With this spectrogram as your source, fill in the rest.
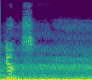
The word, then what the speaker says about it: yinz: We take those two separate words and we squish them together. We throw some fries on it and we pronounce it yins.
